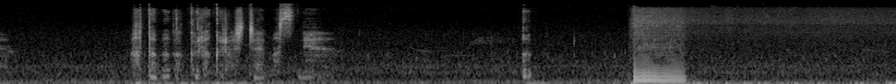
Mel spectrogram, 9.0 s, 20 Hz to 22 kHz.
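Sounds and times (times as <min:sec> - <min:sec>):
speech: 0:01.5 - 0:03.5
low-pitched buzzy fart: 0:06.3 - 0:07.1.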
